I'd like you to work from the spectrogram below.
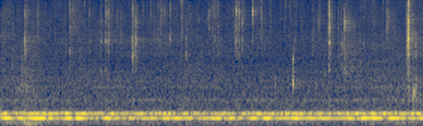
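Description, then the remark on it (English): Crinkly crackling of the thin plastic seal of a prefilled communion cup being slowly peeled back, the next layer after the top one, with scattered small clicks and snaps over a steady low electrical hum, no voices. “Pull back the next layer.”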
